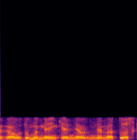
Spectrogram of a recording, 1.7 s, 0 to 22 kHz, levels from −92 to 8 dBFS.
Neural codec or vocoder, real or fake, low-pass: codec, 16 kHz, 8 kbps, FreqCodec, smaller model; fake; 3.6 kHz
